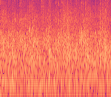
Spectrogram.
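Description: A church congregation applauds in welcome of a visiting priest, a thick, even wash of many hands clapping together that fills the space without pause.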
